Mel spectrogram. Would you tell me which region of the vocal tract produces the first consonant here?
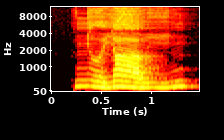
palate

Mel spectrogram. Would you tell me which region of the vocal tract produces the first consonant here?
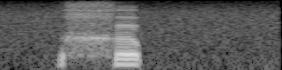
velum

